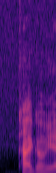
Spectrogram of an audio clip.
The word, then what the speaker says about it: Kygo: Kygo, yeah. – Is that how you say it? – Kygo, yeah.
